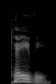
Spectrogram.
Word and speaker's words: Tavi: of Dave oh Tavi tavey rhymes with gravy that's that's what I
